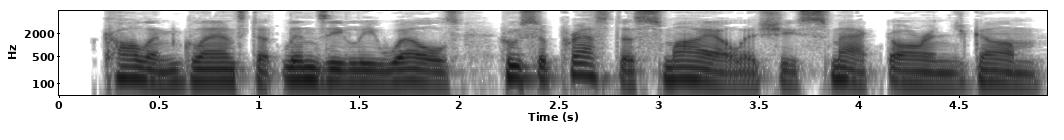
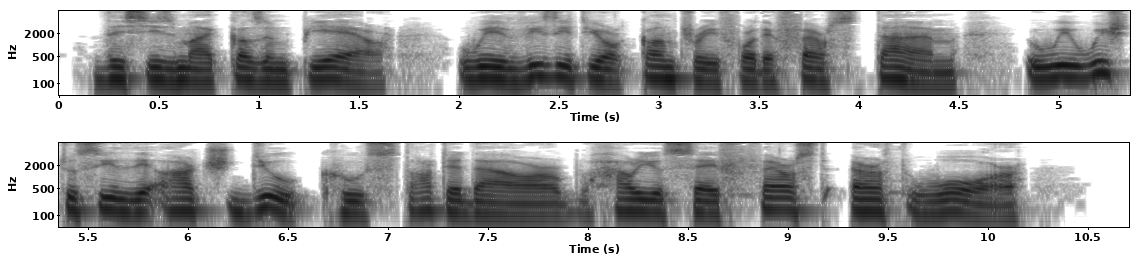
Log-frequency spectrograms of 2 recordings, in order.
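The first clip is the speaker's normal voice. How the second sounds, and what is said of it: Passable put-on foreign accent. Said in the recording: “his accent passable if not magnificent”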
